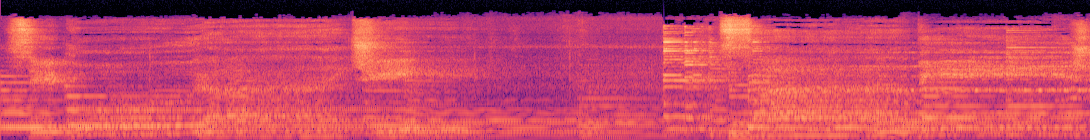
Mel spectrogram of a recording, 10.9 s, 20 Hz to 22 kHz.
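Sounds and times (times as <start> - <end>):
man singing gospel song: 0.0 - 5.0, 7.3 - 10.9
musical accompaniment: 0.0 - 10.9.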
